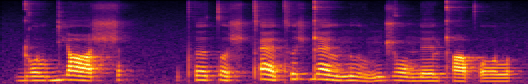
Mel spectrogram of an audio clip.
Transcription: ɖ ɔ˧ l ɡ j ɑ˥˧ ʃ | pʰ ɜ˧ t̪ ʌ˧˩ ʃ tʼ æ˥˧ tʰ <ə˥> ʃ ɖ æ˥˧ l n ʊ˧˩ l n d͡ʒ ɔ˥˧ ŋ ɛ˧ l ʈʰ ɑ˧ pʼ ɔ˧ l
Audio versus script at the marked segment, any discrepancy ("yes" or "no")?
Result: no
